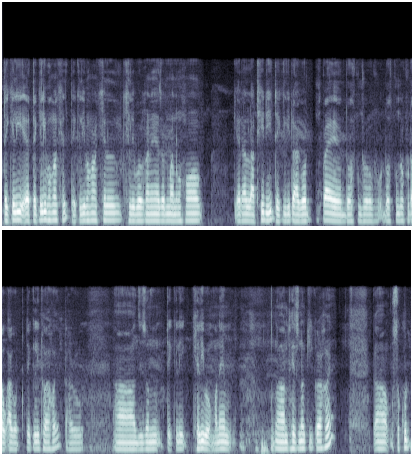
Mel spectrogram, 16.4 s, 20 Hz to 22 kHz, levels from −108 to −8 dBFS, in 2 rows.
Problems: background sounds at intervals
